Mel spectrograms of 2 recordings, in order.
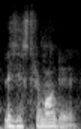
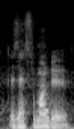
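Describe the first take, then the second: No difference in how they are said.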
